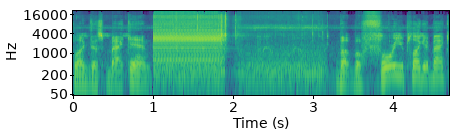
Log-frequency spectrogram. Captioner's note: machine revving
